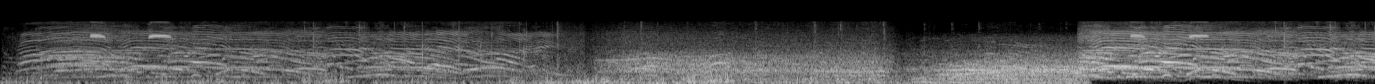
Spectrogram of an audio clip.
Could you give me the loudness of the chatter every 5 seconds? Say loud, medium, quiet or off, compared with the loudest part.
medium, medium, loud.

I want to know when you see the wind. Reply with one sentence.
You can hear the wind from 0.0 to 9.2 s.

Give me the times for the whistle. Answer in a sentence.
You can hear the whistle from 0.9 to 1.8 s and from 11.3 to 12.1 s.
